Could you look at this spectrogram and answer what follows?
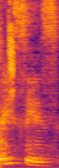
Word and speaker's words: Reese's: People tend to pronounce Reese's it. one of two ways, either Reese's or Reese's, and 2. The popular chocolate Reese's brand peanut is, butter in fact, pronounced Reese's, Apparently. named after its founder, Helen Burnett Reese.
